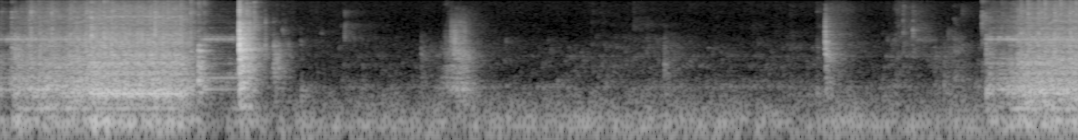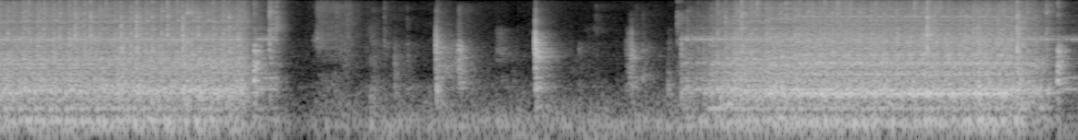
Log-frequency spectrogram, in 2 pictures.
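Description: A sewing machine runs in three bursts of rapid, even stitching, each a few seconds long, separated by quiet gaps that hold soft clicks and handling knocks. The machine is close and clear, with no talking.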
